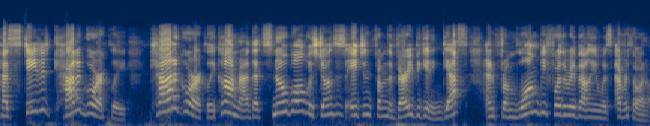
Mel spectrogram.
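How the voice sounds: A female-sounding, put-on character voice, squeaky and high-pitched, is raised and projected. The pace is fairly quick.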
